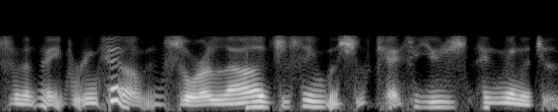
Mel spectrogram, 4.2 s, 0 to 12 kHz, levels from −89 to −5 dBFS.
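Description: Codec 2 vocoder damage runs throughout: the speech is rebuilt from pitch and spectral-envelope data as sine waves, sounding heavily robotic and buzzy, nothing above 3.8 kHz, consistent with roughly 1.3 kbit/s.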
